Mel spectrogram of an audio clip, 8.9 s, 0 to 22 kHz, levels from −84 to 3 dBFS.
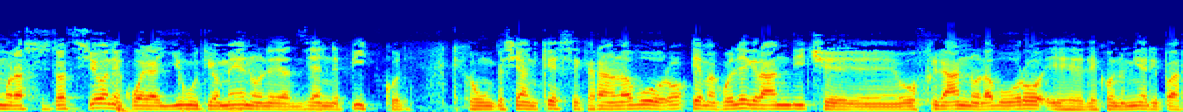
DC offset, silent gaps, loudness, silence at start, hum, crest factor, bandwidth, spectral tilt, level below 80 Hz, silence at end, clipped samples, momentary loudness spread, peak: under 0.1%; none; -14 LUFS; 0 s; none; 12 dB; 7.6 kHz; -8 dB/octave; -40 dBFS; 0 s; under 0.1%; 6 LU; 0 dBFS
